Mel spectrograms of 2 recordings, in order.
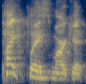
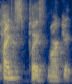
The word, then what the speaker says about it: Pike Place Market: I am in the Seattle area and you spell it right Murray as Diana would say it's Pike Place Market not Pike's Place Market cuz it's one place not a bunch of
